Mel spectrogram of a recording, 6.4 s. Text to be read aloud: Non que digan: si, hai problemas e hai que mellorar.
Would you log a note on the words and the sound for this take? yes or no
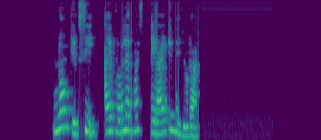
yes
